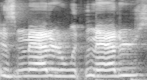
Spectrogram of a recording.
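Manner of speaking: very high, quavering voice, almost weeping. Coaching another speaker on the impression: mock near-tears Jordan Peterson voice. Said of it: "You gotta be on the verge of crying".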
